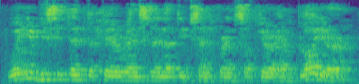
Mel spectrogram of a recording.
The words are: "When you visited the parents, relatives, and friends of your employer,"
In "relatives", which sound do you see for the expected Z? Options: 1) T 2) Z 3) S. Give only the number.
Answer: 3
